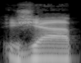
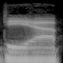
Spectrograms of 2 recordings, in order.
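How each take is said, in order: First: The surname is said as one syllable, 'Jop'. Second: The surname is said as two syllables, 'Dee-op'. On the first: This is the official pronunciation. "The last name is officially pronounced Jop" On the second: This is how many people commonly say it. "a lot of people say Diop"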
